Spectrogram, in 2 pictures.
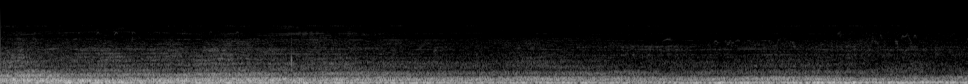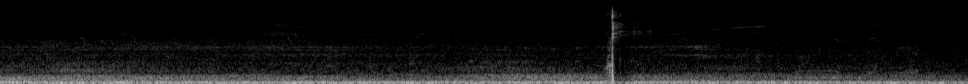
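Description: A golf driver striking a ball off a tee: one sharp crack about sixteen seconds in, over a steady low rumble.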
